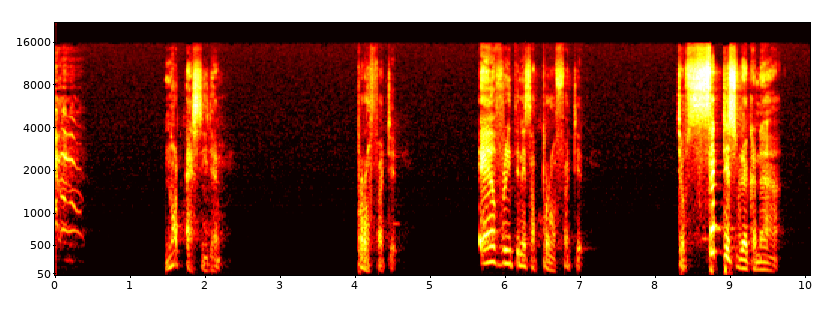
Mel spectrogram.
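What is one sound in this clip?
A middle-aged man speaks with animation into a microphone, in short bursts with pauses.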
